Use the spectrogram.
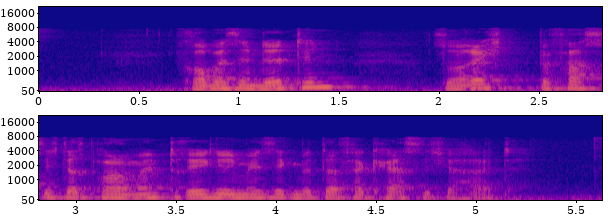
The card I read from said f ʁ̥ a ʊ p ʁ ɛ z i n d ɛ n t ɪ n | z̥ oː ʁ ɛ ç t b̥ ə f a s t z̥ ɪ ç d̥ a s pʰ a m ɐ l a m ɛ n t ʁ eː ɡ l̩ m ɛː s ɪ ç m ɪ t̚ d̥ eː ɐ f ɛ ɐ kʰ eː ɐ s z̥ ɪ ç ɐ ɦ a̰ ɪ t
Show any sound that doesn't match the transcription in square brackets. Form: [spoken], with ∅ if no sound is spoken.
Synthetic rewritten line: f ʁ̥ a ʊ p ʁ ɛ z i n d ɛ n t ɪ n | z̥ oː ʁ ɛ ç t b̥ ə f a s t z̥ ɪ ç d̥ a s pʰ a [∅] ɐ l a m ɛ n t ʁ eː ɡ l̩ m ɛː s ɪ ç m ɪ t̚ d̥ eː ɐ f ɛ ɐ kʰ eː ɐ s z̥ ɪ ç ɐ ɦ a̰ ɪ t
